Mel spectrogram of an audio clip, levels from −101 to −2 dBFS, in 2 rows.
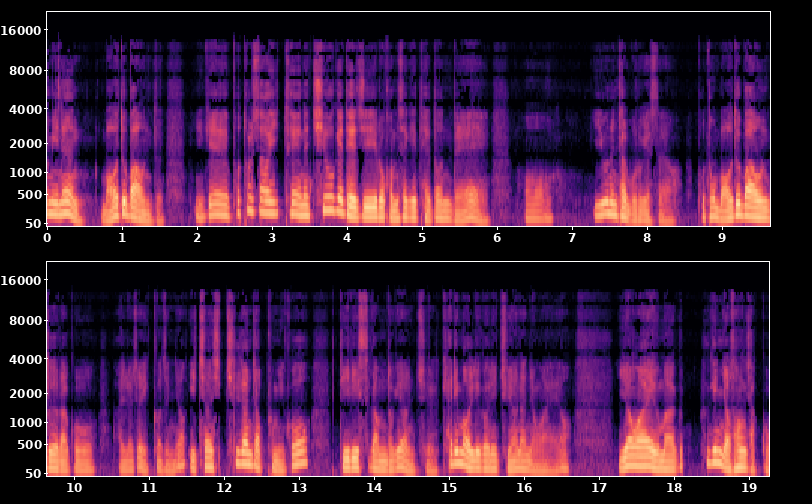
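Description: Speech runs hollow and phasey throughout because of channel delay (comb filtering): one channel lags the other by roughly 0.3 ms, so summing to mono cancels energy near 1.5 kHz and at evenly spaced points above it, seen on a spectrogram as fixed horizontal notch bands. At 18.09–18.11 s, damaged data in a compressed stream makes the decoder misread frames, producing a brief glitch that appears as a narrow vertical smear and an abrupt waveform discontinuity.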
